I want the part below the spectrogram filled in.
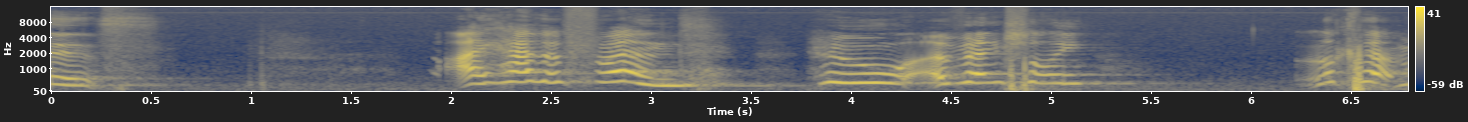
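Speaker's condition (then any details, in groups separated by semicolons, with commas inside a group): Cerebral palsy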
